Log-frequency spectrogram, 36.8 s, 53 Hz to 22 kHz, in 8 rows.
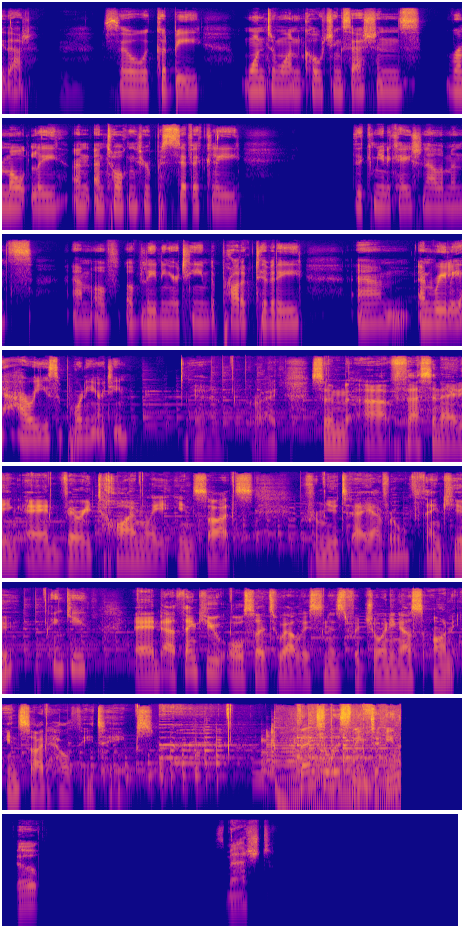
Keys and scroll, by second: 33.7 super+[, 36.0 super+F7.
